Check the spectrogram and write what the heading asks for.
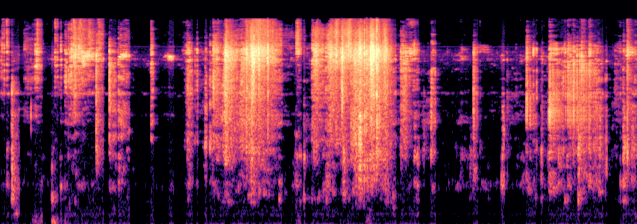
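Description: A plastic spoon clicking and scraping against a metal pot while dry spaghetti is pushed down into boiling water. A few short knocks come in the first two seconds, then three longer scraping, rustling passes.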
